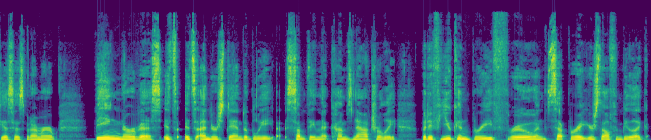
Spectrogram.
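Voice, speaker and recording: A woman's voice: on the low side, gravelly, a little mellow, no room sound, studio quality. A woman speaking as a podcast guest, talking earnestly at length in casual conversation. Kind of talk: casual interview chat.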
